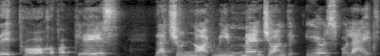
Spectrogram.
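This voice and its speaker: A woman talks at a very slow pace with a medium pitch. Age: 80s+. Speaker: poetry reciter. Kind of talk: poetry reading.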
